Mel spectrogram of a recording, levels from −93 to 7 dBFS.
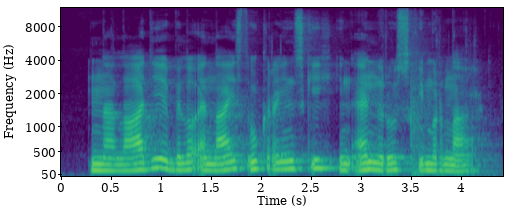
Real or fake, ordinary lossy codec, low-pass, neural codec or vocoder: real; none; none; none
